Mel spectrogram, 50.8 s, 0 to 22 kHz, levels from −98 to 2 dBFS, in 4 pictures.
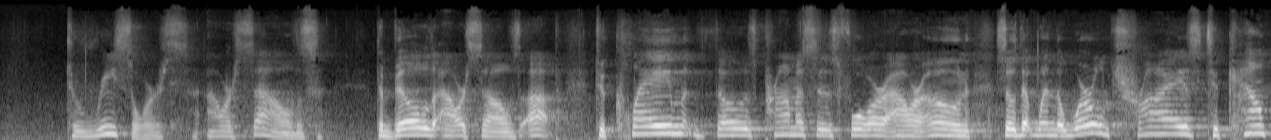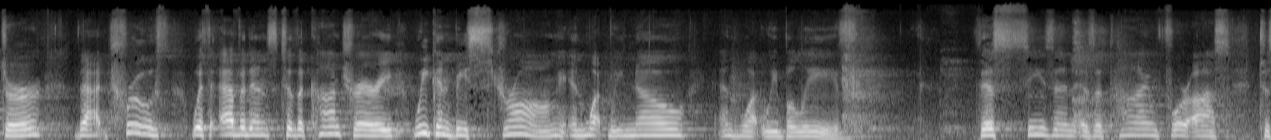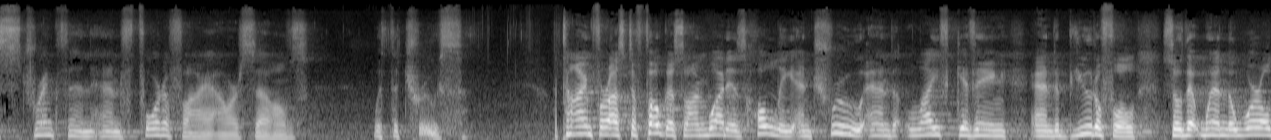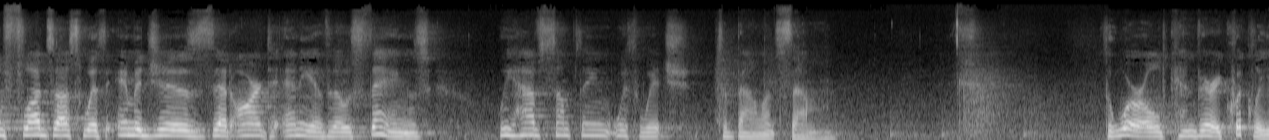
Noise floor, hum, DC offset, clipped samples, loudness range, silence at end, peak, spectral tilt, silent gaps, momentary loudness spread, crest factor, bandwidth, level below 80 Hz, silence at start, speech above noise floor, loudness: -54 dBFS; none; under 0.1%; under 0.1%; 11 LU; 0 s; 0 dBFS; -7.5 dB/octave; none; 14 LU; 20 dB; 17.5 kHz; -50 dBFS; 0.65 s; 34 dB; -21 LUFS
